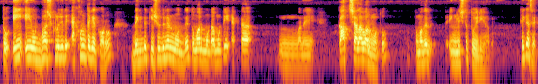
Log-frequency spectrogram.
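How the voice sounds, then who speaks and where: Reassuring male tutor with a mellow voice. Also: a little high, fairly quick, long pauses. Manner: reassuring, repeats "ঠিক আছে?" to check in. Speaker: English tutor. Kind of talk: spoken English lesson.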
